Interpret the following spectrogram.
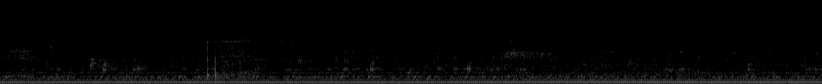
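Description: Quiet background with a steady low hum and faint room noise; one small click about two seconds in.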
